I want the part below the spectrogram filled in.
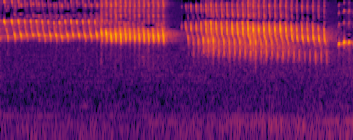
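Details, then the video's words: Male domestic canary delivering continuous rapid trills, a bright high rolling tour followed after a brief pause by a slightly lower pulsing trill. "Canary Singing birds sounds at its best | Melodies Canary Bird song"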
